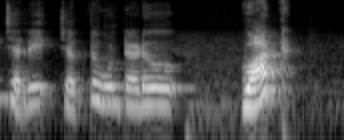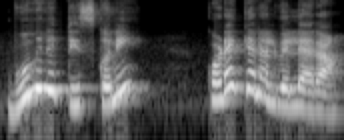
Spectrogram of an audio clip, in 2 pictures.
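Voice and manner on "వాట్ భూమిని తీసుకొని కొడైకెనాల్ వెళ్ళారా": sudden loud "what", the pitch jumping up on భూమిని; shocked question. Acted. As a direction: blurt it out in disbelief. Brother hears shocking news.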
